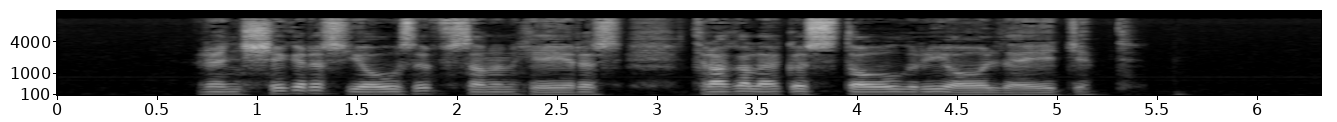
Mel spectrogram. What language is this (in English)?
Manx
